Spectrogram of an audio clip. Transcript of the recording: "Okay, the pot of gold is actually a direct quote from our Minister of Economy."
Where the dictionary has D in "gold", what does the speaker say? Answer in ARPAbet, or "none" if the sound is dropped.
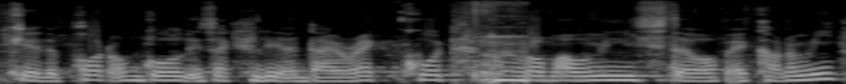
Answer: none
